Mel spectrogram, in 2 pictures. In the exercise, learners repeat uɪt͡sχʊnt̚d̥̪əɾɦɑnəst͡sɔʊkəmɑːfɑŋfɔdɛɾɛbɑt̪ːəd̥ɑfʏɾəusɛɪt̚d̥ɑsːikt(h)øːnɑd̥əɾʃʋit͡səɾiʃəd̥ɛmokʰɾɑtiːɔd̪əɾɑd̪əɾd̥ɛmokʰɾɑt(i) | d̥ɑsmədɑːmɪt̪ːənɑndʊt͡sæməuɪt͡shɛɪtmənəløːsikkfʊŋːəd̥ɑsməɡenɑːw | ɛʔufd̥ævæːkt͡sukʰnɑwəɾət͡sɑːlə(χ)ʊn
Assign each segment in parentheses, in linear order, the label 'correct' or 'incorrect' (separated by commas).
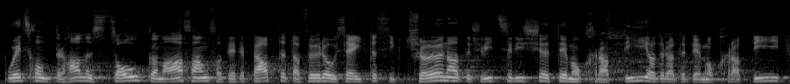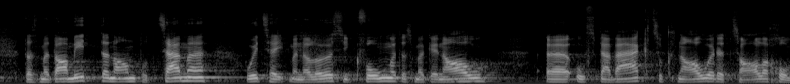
incorrect, incorrect, correct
